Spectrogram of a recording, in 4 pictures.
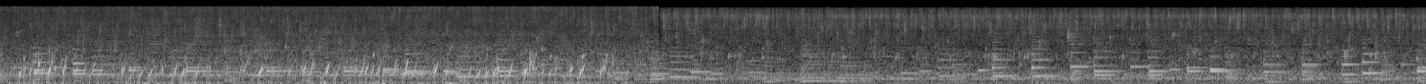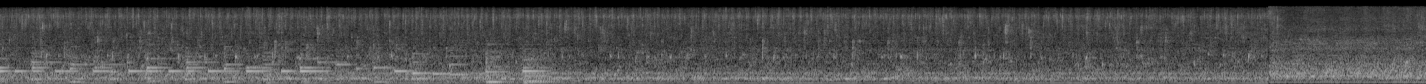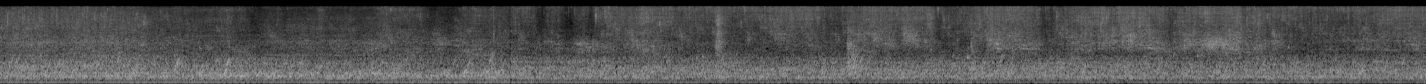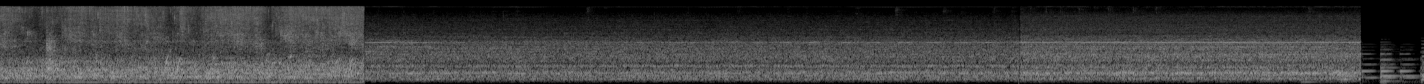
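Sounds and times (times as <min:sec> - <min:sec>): shower water spraying: 0:00.0 - 0:46.4
hair dryer blowing: 0:53.0 - 0:56.4.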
